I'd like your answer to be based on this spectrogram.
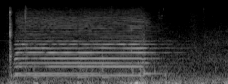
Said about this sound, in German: Stau in beiden Richtungen auf der Cherokee Orchard Road bei Gatlinburg am nördlichen Rand der Great Smoky Mountains. Ein Dutzend Autos steht mit laufenden Motoren am Straßenrand.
